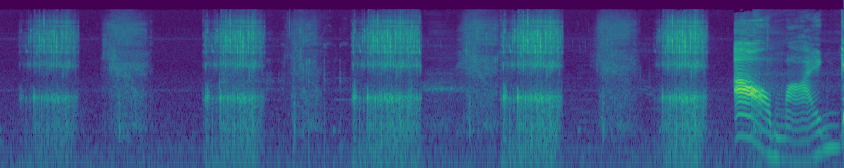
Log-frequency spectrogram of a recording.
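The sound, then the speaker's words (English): Loud, wet slurping sounds made by a woman voice actress repeat in a steady rhythm, around seven long, noisy draws, followed by a brief vocal sound at the end. “Is angering God with her unholy slurping.”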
